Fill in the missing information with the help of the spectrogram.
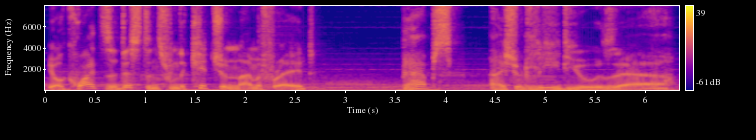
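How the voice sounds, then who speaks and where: An actor playing a haughty, menacing butler in a video game, coldly polite, formal and full of theatrical disdain. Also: male voice, on the low side, very animated, slow, creaky, over music, full character voice. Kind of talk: visual novel game acting.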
